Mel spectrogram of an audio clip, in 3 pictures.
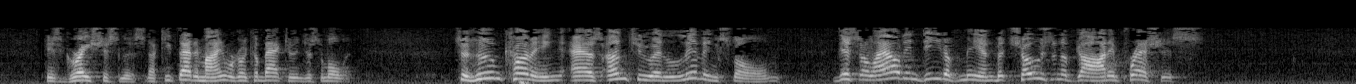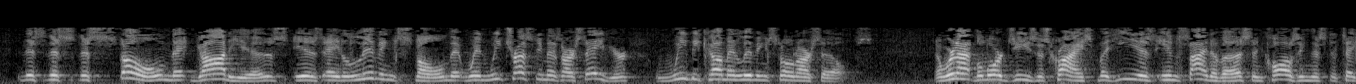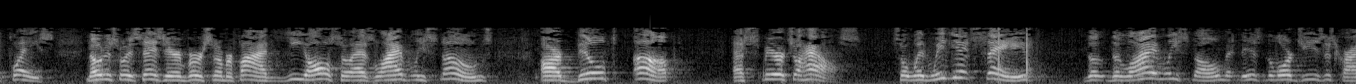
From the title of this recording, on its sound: Ketha Heights Baptist Church ~ Live Broadcast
